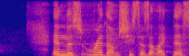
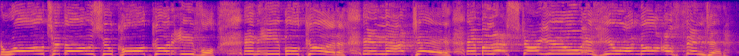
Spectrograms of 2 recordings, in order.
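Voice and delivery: slow, loud, high proclaiming shout over music; voice of the Lord; 9 semitones higher, 5 dB louder, slower than usual. Acted. The Lord answering the dreamer, slow booming proclamation. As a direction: thunder the Lord's words slowly. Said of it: "and he said".

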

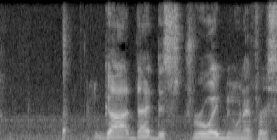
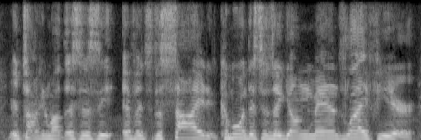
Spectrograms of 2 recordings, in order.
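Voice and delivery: higher, pressing mock protest; acted urgent plea; 7 semitones higher than usual. Dale argues for a young man's life, acted urgent plea. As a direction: imitate an exasperated plea, pitched up.

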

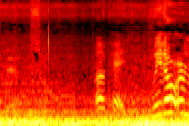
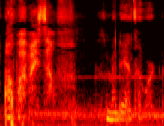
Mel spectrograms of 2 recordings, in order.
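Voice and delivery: whispering; 5 semitones lower, 18 dB quieter than usual. Real, not acted. Whispering alone at home.

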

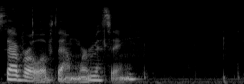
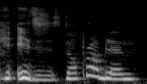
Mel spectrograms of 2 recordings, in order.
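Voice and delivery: put-on slow, louder French accent; fake French accent; 2 semitones higher, 5 dB louder, slower than usual. A narrator's reading. Love god shrugs off Piper's insult, slow French accent. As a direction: brush it off slowly in bad French-accented English. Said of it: "he had a French accent so bad".

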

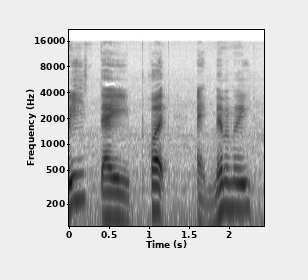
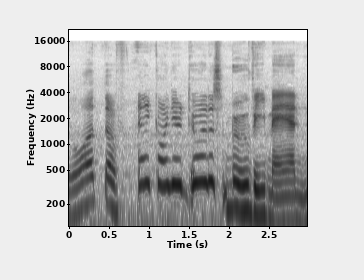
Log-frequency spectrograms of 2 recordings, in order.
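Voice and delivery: high-pitched, incredulous outburst; exasperated disbelief; 5 semitones higher than usual. Real, not acted. Reviewer baffled by Keon Wee's role, pitched-up exasperation. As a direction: squeak out your dismay at the casting. Reviewer dismayed at actor's casting.

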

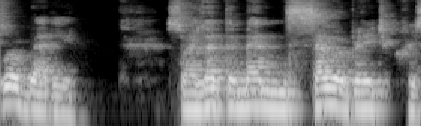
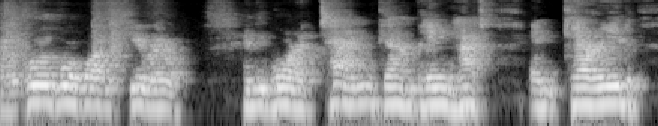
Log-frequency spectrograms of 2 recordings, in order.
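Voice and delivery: normal talking voice

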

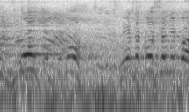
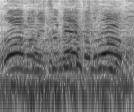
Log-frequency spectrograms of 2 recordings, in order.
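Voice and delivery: loud, raised-pitch yell across the pitch; scolding shout; 3 semitones higher, 8 dB louder than usual. Real, not acted. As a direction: yell sharply at a player to behave. Coach scolds player across the pitch.

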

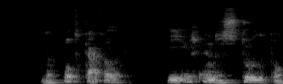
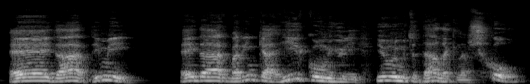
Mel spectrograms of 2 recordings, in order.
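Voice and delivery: loud, higher shouting across the dunes; parents calling out; 5 semitones higher, 6 dB louder than usual. A narrator's reading. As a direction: call the children back home. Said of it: "begonnen ze te roepen". (ouders roepen hun kinderen luid en hoger)

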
